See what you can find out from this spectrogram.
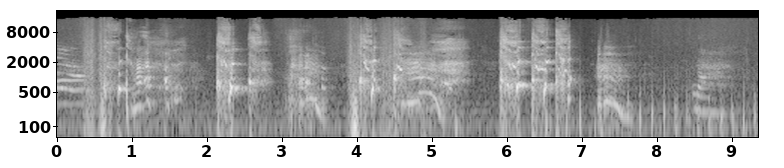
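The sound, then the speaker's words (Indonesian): Several bursts of harsh coughing come in uneven clusters, with short pauses between them and a few rough, throaty vocal sounds mixed in. “Batuk ya kamu ya?”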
